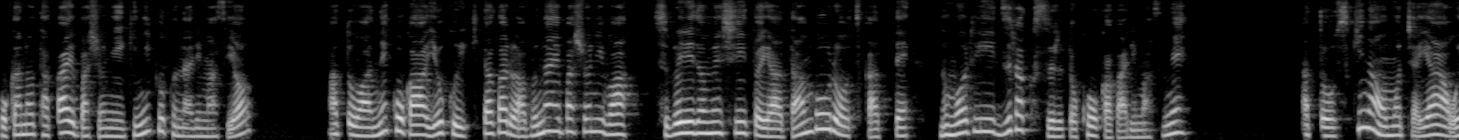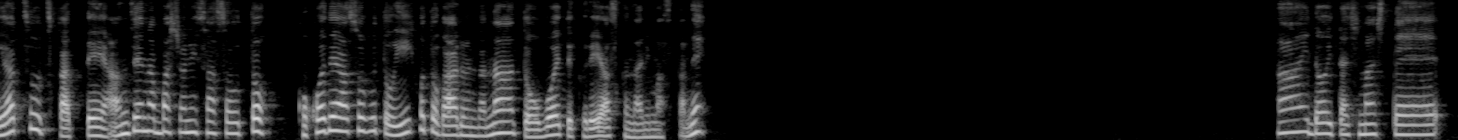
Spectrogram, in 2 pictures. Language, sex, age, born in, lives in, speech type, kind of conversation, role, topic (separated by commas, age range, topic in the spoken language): Japanese, female, 40-44, Japan, United States, read, expert-assistant, expert, どうして猫は高いところから落ちても平気なことが多いのか説明してください。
